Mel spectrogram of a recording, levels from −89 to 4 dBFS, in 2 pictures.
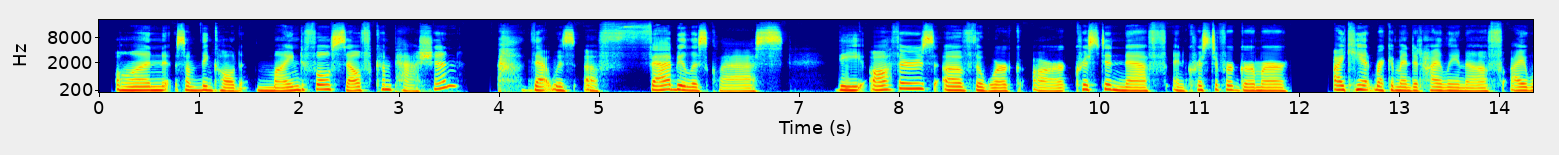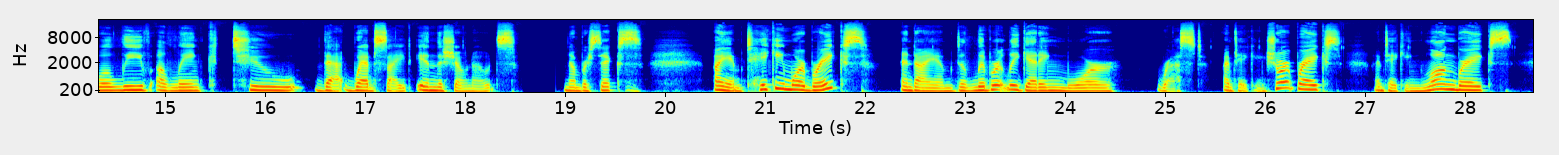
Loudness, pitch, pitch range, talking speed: -17 LUFS, 190 Hz, 170-220 Hz, 130 wpm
